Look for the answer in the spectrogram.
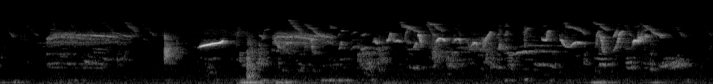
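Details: White-eye, called pleci, in a tembakan tutoring recording: a jumbled stream of high chattering, squeaky and sliding notes with one loud upward whistle early on, in a quiet setting.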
